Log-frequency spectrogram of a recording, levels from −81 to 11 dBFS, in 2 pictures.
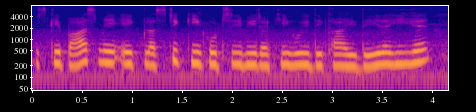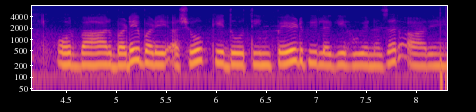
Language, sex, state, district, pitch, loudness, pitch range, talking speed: Hindi, male, Rajasthan, Jaipur, 220 Hz, -16 LUFS, 215-235 Hz, 215 wpm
